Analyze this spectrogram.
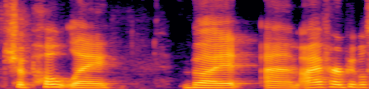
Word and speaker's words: Chipotle: or how you've heard it mispronounced so it's pronounced Chipotle but I've heard people say Chipotle or Chipotle something that my dad says all the time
